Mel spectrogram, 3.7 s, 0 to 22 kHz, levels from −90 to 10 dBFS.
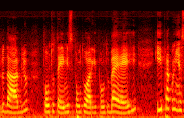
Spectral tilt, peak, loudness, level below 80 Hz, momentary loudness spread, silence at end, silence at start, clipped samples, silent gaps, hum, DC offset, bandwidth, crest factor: -4 dB/octave; -6 dBFS; -20 LUFS; -34 dBFS; 12 LU; 0 s; 0 s; under 0.1%; none; none; under 0.1%; 16 kHz; 14 dB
